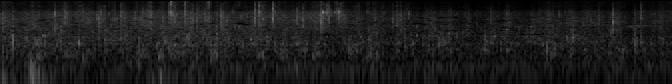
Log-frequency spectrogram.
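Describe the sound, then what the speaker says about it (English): Water trickles and splashes faintly as a dog's muddy paws are washed outdoors in woodland, a quiet, steady, close dribble with irregular small splashes. "Why, Harry, you've got muddy paws. Come on, wash your paws"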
